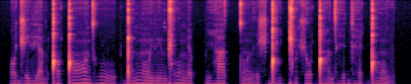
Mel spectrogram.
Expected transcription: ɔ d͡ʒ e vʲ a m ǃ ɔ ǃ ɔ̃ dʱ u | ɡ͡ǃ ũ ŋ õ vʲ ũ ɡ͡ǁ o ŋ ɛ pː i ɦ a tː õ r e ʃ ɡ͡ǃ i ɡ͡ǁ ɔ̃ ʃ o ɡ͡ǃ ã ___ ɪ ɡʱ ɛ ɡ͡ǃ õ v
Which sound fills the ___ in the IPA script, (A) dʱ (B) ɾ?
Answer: A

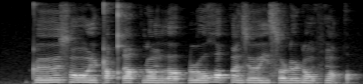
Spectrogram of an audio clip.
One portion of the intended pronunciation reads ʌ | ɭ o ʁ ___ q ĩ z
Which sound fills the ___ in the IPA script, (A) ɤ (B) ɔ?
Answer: B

